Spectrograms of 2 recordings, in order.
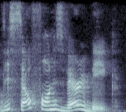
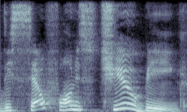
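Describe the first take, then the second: First: Said in the usual way. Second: Too big, said slowly with weight on too; stress on too. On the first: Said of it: "fui neutra". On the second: Shown as a demonstration. Customer complaining in the store, stress on too. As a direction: lean on "too" to show it's a problem. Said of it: "Agora, se eu falo".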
